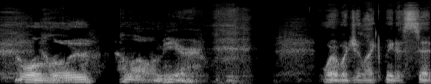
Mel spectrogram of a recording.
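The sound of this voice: A man's put-on character voice, raspy and fairly low in pitch, with monotone, flat intonation at a moderate pace.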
